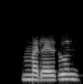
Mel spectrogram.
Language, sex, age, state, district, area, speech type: Bodo, female, 18-30, Assam, Kokrajhar, rural, conversation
